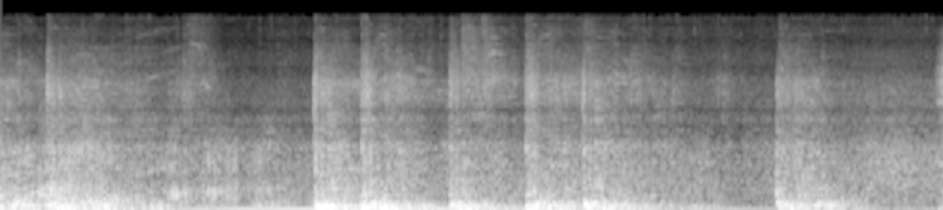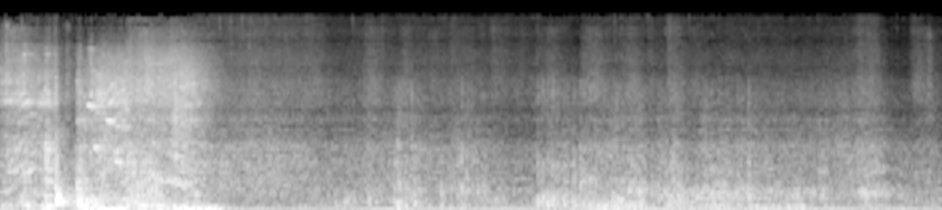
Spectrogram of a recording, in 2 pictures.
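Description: Wind howls outdoors, blowing snow.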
